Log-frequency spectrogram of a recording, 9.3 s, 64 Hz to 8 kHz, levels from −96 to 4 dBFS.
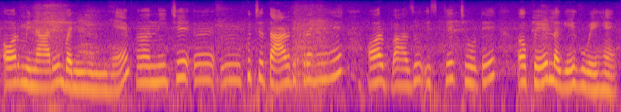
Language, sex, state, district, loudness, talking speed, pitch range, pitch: Hindi, female, Bihar, Darbhanga, -21 LUFS, 150 wpm, 200-255 Hz, 230 Hz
